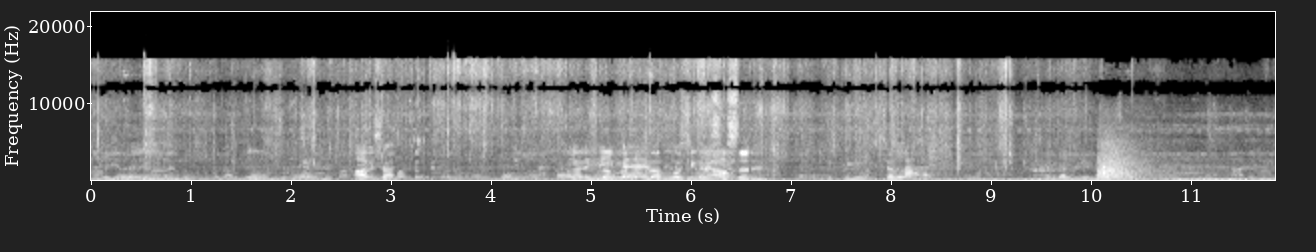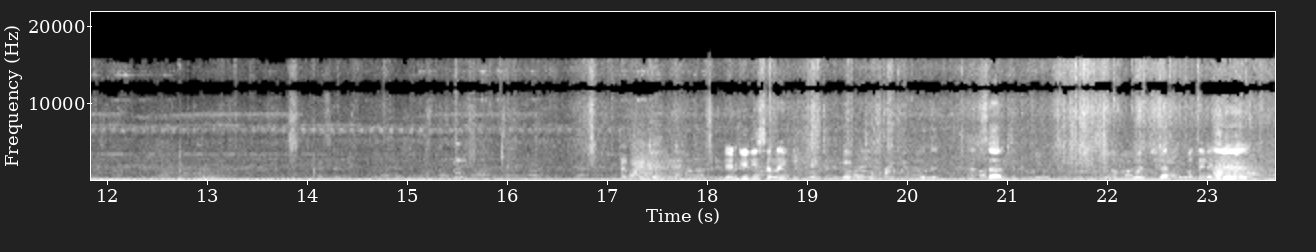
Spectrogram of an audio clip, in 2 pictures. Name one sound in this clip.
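Young men talk and chatter nearby.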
